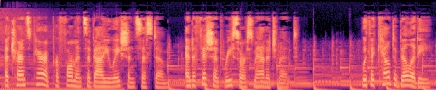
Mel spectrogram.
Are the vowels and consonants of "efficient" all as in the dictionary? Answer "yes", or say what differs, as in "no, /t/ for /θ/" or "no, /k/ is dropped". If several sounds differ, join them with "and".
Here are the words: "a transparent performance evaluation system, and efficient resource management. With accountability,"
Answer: yes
